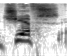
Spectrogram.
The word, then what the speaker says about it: GIF: Do you like do you like looking uh, at, at GIFs, and yes, GIF is the correct pronunciation, of multiple pitches coming out of a pitcher's hand at the same time.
